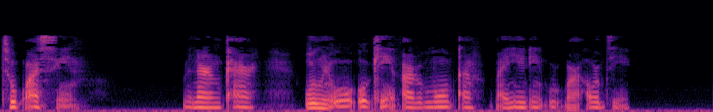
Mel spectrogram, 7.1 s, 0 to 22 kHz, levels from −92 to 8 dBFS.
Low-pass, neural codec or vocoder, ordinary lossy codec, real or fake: 7.2 kHz; autoencoder, 22.05 kHz, a latent of 192 numbers a frame, VITS, trained on many speakers; MP3, 24 kbps; fake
